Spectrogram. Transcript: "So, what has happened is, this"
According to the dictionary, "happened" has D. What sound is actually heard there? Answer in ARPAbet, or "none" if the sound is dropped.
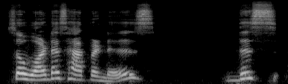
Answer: D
